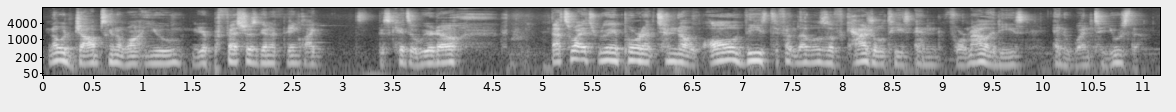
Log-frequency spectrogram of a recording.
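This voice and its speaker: Energetic, slangy male language tutor. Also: mid-range voice, normal speed. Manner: energetic, slangy, laughs often. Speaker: language-learning YouTuber. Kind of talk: casual educational video.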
